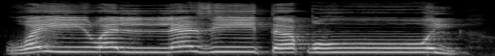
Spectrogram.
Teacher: वफ़ की सूरत में लाम जो है साकिन हो जाएगा।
